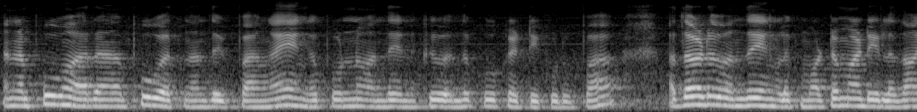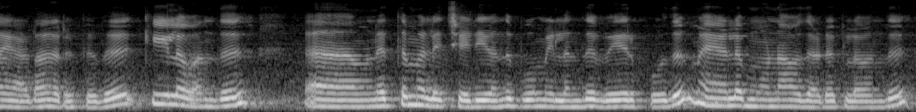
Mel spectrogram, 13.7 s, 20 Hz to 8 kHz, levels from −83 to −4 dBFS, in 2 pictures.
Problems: constant background noise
